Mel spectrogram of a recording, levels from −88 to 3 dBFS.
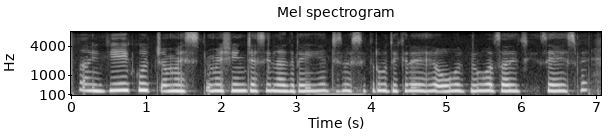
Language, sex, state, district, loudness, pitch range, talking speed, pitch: Hindi, female, Uttar Pradesh, Lalitpur, -13 LUFS, 280-295 Hz, 180 wpm, 285 Hz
